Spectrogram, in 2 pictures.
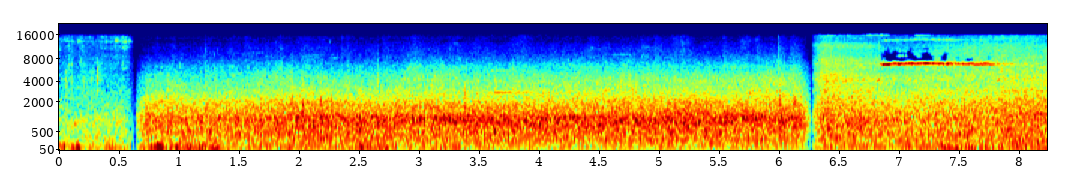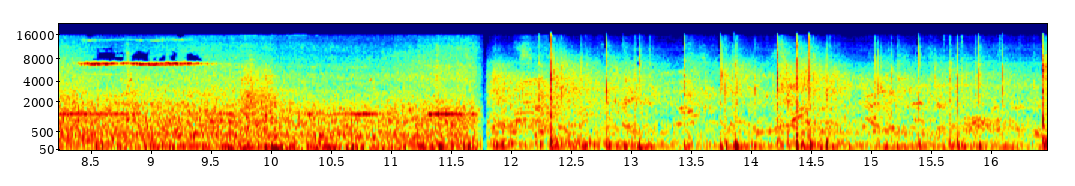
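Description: Steady city street noise with passing traffic for most of the clip, then, about twelve seconds in, volleyballs being hit and bouncing on a gym floor with players' voices.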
